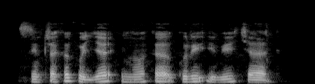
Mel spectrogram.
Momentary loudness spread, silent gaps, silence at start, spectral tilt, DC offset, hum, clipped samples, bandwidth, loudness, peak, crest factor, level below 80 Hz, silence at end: 7 LU; none; 0.2 s; -6 dB/octave; under 0.1%; none; under 0.1%; 7.8 kHz; -25 LUFS; -8 dBFS; 18 dB; -60 dBFS; 0.45 s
